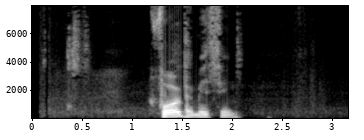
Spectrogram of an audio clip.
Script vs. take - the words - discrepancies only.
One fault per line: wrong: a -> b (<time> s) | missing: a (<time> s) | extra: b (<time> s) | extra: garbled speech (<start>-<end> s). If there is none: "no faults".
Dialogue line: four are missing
no faults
